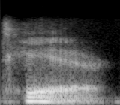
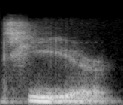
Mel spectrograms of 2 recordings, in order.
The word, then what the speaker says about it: tear: So the words we had today for the puzzle were move with speed, were blaze, fly, race, and tear, not tear, tear.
